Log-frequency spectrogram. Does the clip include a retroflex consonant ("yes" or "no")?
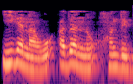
no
